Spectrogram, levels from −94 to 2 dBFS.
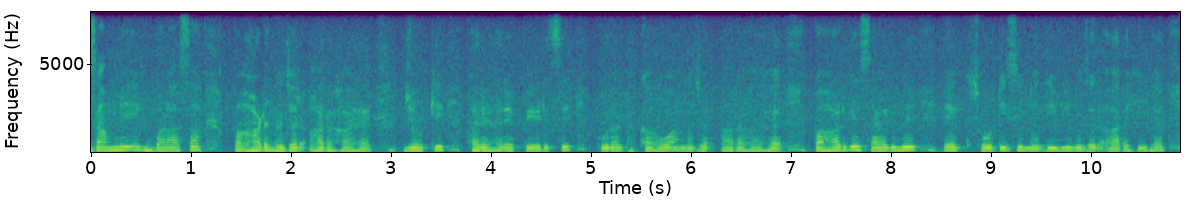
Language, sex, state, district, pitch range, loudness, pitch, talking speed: Hindi, male, Uttarakhand, Uttarkashi, 140-160 Hz, -17 LUFS, 150 Hz, 185 wpm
